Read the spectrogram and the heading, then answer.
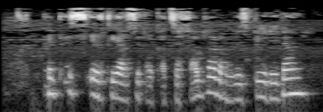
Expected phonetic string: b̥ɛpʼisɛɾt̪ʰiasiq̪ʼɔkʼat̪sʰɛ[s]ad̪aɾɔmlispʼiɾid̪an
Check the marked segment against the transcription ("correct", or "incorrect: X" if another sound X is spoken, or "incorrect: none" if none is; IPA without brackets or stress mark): incorrect: χ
